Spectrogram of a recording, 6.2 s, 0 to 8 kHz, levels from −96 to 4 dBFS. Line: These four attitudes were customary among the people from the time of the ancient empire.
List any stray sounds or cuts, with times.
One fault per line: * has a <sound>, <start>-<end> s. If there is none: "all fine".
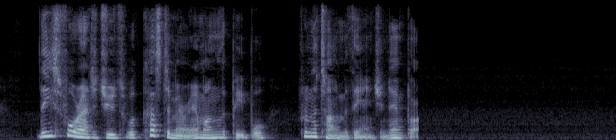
all fine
